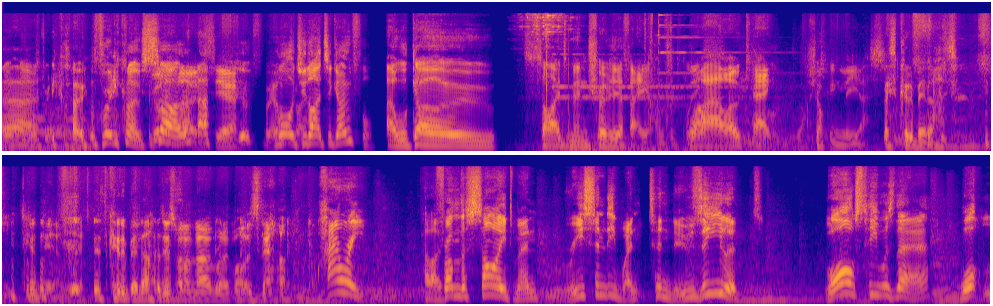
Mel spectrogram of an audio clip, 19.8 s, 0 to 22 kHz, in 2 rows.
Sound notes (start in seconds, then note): 11.8 laughing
